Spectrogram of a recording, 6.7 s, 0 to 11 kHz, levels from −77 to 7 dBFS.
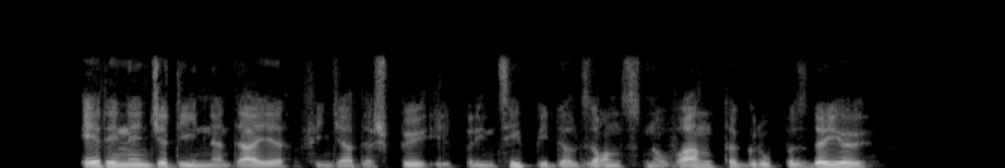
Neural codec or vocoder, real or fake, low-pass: none; real; 7.2 kHz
